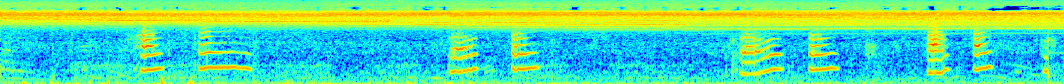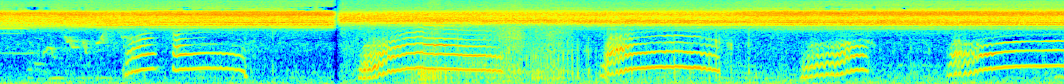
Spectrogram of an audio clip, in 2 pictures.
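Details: Affectionate community cats give repeated short meows early on, then longer, arched, drawn-out meows in the second half, over a constant shrill chirring of crickets.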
